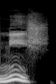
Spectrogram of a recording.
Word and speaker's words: niche: It's called niche and not niche. Well, actually, it is pronounced both ways. Niche is good, niche is okay.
